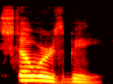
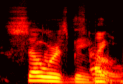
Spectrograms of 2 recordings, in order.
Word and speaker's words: Sowersby: And I pronounce it Sowersby. Oh, so like Sowersby, like reaping and sowing. Yeah, not like a baby pig, like Sal.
